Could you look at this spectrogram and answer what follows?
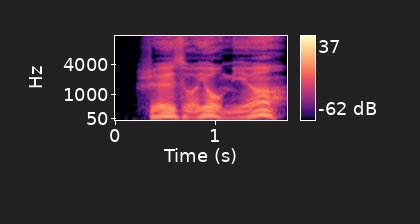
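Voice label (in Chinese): "座右铭", Chinese; HSK6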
